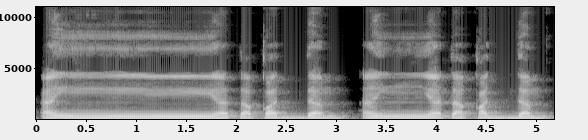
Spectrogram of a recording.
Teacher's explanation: Dihukumi sebagai idgham bighunah. Ya, digunahkan. Jangan sampai hilang gunahnya.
